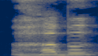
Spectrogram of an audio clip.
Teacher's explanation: با کو ہلائیں گے کیونکہ با کے اوپر ہم نے قلقلہ کرنا ہے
